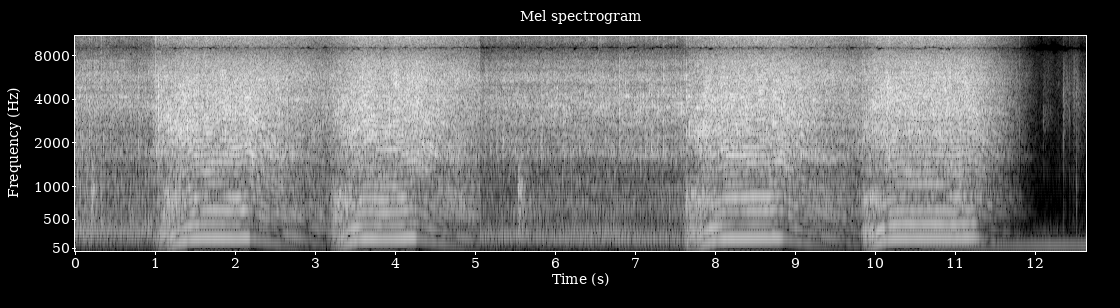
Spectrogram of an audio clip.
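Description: A chainsaw revs up hard in loud bursts, then winds down.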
